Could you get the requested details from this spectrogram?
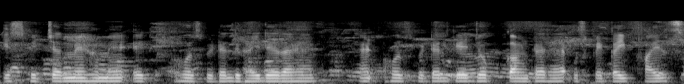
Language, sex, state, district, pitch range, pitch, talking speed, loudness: Hindi, male, Chandigarh, Chandigarh, 145-150 Hz, 150 Hz, 175 wpm, -17 LUFS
